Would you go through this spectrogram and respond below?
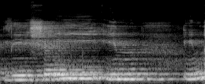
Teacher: ان حمزہ کی تنوین کے آگے الف ہے، الف کے نیچے زیر ہے تو یہاں پہ ہمیں اظہار حلقی کرنا ہے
